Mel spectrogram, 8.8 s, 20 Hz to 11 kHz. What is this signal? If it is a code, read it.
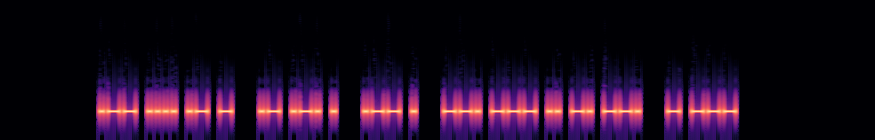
Morse code, heard as a keyed tone, about 30 wpm, 700 Hz. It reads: WHAT ARE WE GOING TO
